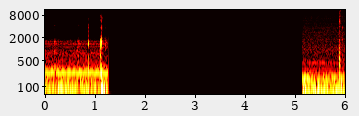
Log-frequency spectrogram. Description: 2021 Winnebago Revel would make this tapping sound when the heat is on.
